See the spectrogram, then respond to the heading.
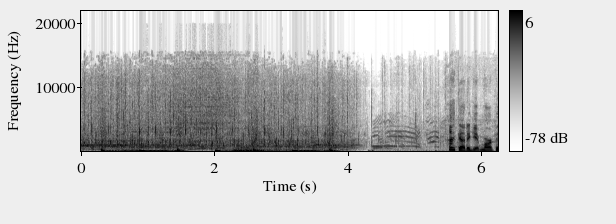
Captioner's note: applause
